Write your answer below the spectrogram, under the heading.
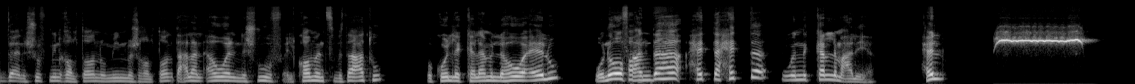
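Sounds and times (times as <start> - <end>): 
speech: 0.0 - 10.0
shrill referee's whistle blast with a slight trill: 10.0 - 11.0.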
